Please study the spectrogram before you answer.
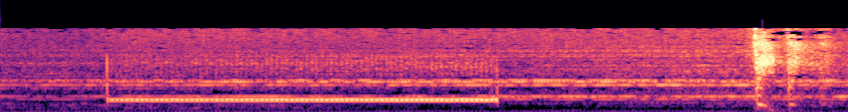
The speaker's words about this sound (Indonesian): Tetap tidak ada tanda-tanda diangkat dari seberang sana. Aku coba telepon lagi.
